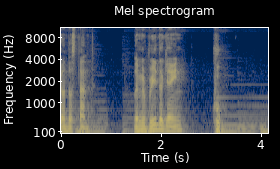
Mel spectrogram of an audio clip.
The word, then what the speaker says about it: 국: Not saying the final K sound, you have to block the airflow and say 국 and stop. Do you understand? Let me read again. 국, 국, not 국 or 국.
